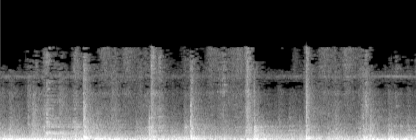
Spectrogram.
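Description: Firewood packing machinery running: a steady low drone with repeated sharp clacking knocks, roughly two a second.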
